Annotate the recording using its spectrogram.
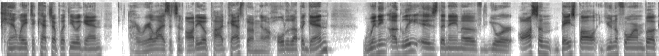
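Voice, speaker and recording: A man with an American accent speaks at medium pitch and a moderate pace with ordinary pitch variation in a plain, everyday voice, recorded dry and close with no echo against a quiet background. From Philadelphia area. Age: 50s. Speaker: podcast host. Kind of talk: casual chat. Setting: home studio, basement.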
